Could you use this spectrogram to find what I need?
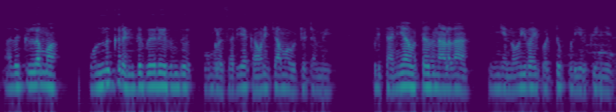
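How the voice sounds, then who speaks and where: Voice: medium pitch, little pitch movement, fast talker, fairly bright tone, no room sound, lightly acted. An actor voicing a devoted adult elder son who speaks earnestly and emotionally to his sick mother.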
